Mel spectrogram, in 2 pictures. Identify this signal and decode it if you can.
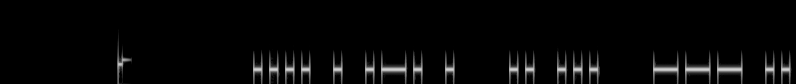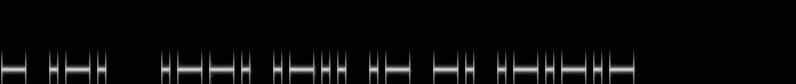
Morse code, heard as a keyed tone, about 15 wpm, 700 Hz. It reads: HERE IS OUR PLAN.
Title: Sentences from Top 500 Words 15wpm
